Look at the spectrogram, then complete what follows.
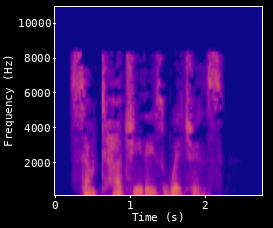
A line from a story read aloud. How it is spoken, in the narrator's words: Ansel murmured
